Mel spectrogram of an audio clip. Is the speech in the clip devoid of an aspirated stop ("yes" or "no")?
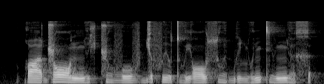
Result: yes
